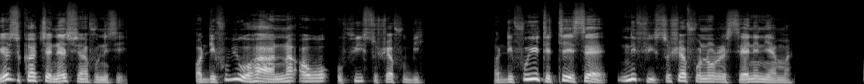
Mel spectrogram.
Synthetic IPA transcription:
je˦s̬u˨kʰa˦t͡ɕʰɾɛ˨nã˨æ˦si˨ã˦fʊ˨nʊ̃˦sɛ̰˨ | ɔ˨dɪ˨fʊ˦bi˦wɔ˨ɦaː˦˨nã˦ʔɔ˦wɔ˦o˨fi˦sʊ˨ɕᶣɛ˦fʊ˨bi˦ | ɔ˨dɪ˨fʊ˦ji˦tʰɪ˨tʰɪ˦˨sɛ˦nɪ̃˦fi˨sʊ˨ɕᶣɛ˦fʊ˦nʊ̃˦ɾɪ˨sɛ˨˦nɪ̃˦nɪ̃˨a˨mã˦˨

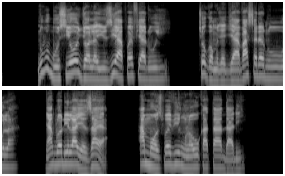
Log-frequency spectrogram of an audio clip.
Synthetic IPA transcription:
nũ˦bu˦bu˨si˨wo˦d͡ʒɔ˨lɛ˨ju˨zi˦a˨ɸɛ˦fi˨a˨ɖu˦ɣi˦ | t͡ʃo˦ɡɔ˨mɛ˨d͡ʒɛ˨d͡ʒɛ˨a˨va˦sɛ˦ɖɛ˦nũ˦wu˦wu˦la˦ | ɲã˨ɡ͡blɔ˦ɖi˦la˦je˨za˦ja̰˨ | a˦mɔ̃˨sɸɛ˦vi˦ŋlɔ̃˨wu˦ka˦t̪ã˦d̪a˨ɖi˦

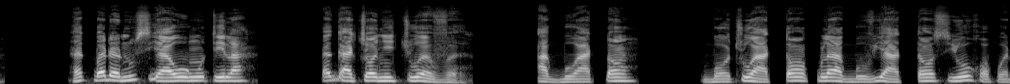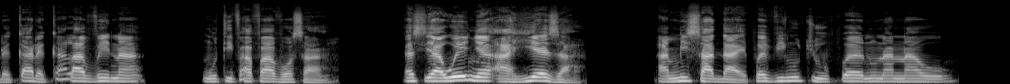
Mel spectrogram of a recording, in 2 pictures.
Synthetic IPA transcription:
hɛ˦k͡pɛ˦ɖɛ˨nũ˦si˨a˨wo˦ŋũ˦t̪i˦la˦ | ɛ˦ɡa˦t͡ʃɔ˦ɲĩ˦t͡ʃu˦ɛ˨vɛ̰˨ | a˨ɡ͡bo˨a˨t̪ɔ̃˦ | ɡ͡bɔ˨t͡ʃu˦a˨t̪ɔ̃˦k͡plɛ˦a˨ɡ͡bo˨vi˦a˨t̪ɔ̃˦si˨wo˦xɔ˨ɸɛ˨ɖɛ˨ka˦ɖɛ˨ka˦la˦ve˦nã˦ | ŋũ˦t̪i˦fa˦fa˦vɔ˨sã̰˨ | e˦si˨a˨wo˦e˦ɲɛ̃˦ʔa˨ɦi˦ɛ˦za̰˨ | a˨mĩ˦sa˨d̪a˨ɛ˨ɸɛ˦vi˦ŋũ˦t͡ʃu˦ɸɛ˦nũ˦nã˦nã˦wo˦

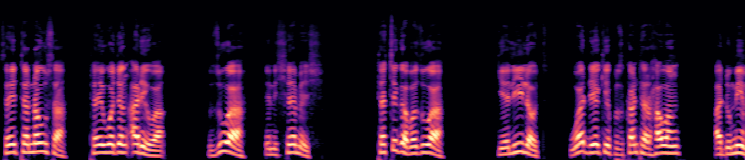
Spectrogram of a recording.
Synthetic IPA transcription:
sa˦jta˦na˦wsa˨ | ta˦ji˦wɐ˦d͡ʒɛ˦ŋʔa˦ɽeː˨waː˦ | zʊ˦waː˨ | ʔɪ˨nʃeː˦mɛ˨ʃ | ta˦t͡ʃi˦ɡɐ˨ba˨zʊ˦waː˨ | ɡʲeː˨liː˦lɔ˨t | wɐ˦dːa˨jɐ˦kʲeː˨ɸʊ˨s̬kɐ˦ntɐ˨rɦa˦wɐ˦ŋ | ʔa˨dʊ˨mɪ˦m

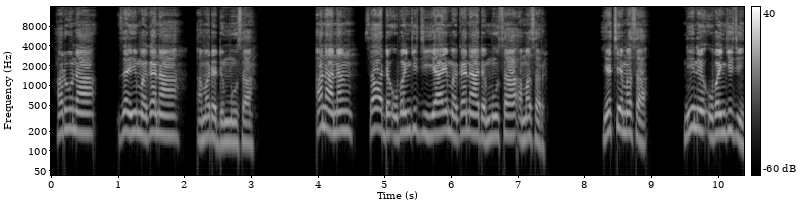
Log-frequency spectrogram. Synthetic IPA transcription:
ha˦ɾuː˦naː˨ | zɐ˦˨jːi˦mɐ˨ɡɐ˦naː˨ | ʔa˨mɐ˦dɐ˨dɪ˦mːuː˦saː˦ | ʔa˦naː˨nɐ˦n | saː˦ʔa˨da˨ʔʊ˨bɐ˦ŋɡʲɪ˦d͡ʒiː˨jaː˦ji˦mɐ˨ɡɐ˦naː˨da˨muː˦saː˦ʔa˨mɐ˦s̬ɐ˨r | jaː˦t͡ʃeː˦˨mɐ˦sa˨ | niː˦neː˨ʔʊ˨bɐ˦ŋɡʲɪ˦d͡ʒiː˨

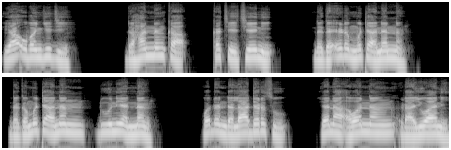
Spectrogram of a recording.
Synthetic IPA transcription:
jaː˦ʔʊ˨bɐ˦ŋɡʲɪ˦d͡ʒiː˨ | da˨ɦa˦nːʊ˦ŋka˨ | kɐ˦t͡ʃeː˨t͡ʃeː˦niː˨ | dɐ˨ɡa˨ʔɪ˦ɽɪ˨mːʊ˦taː˨nɛ˦nːɐ˨ŋ | dɐ˨ɡa˨mʊ˦taː˨nɛ˦nduː˦nɪ˦jɐ˨nːɐ˦˨ŋ | wɐ˦ɗɐ˨nda˨laː˦dɐ˦rsu˨ | jɐ˦naː˨ʔa˨wɐ˦nːɐ˨ŋɽaː˨jʊ˦waː˦neː˨

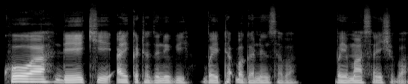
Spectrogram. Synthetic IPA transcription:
kʷʰoː˦waː˦da˨jɐ˦kʲʰeː˨ʔa˦jkɐ˨ta˨zʊ˦nɪ˦biː˨ba˨jtɐ˦ɓa˨ɡɐ˨nɪ˦nsa˨ba˦˨ʔ | ba˨jmaː˦sɐ˦nʃi˨ba˦˨ʔ

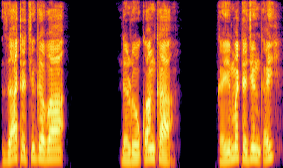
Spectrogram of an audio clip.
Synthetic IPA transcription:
zaː˦ta˨t͡ʃi˦ɡɐ˨ba˦ | da˨ɽoː˨kʷʼɐ˦ŋka˨ | ka˨ji˦mɐ˦ta˨d͡ʒɪ˦ŋkʼa˦j

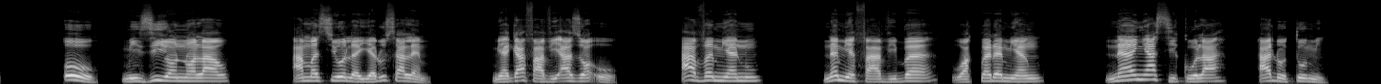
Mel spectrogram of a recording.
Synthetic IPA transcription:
o˦˨ | mĩ˨zi˦jɔ̃˨nɔ̃˨la˦wo˦ | a̰˨mɛ̃˨si˨wo˦lɛ˨je˨ɾu˦sa˦lḛ˨m | mĩ˨a˨ɡa˦fa˨vi˨a˨zɔ̃˦ʔo̰˨ | a˦vɛ˦mĩ˦a˨nũ˦ | nɛ̃˦mĩ˨a˨fa˨vi˨bɛ˦wʔo˨a˨k͡pɛ˦ɖɛ˦mĩ˨a˨ŋũ˦ | nɛ̃˦ɛ˦ɲã˦si˨ko˨la˦ | a˦ɖo˨t̪o˦mḭ̃˨

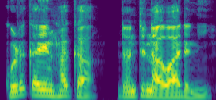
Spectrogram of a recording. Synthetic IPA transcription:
kʷʊ˨ɽɪ˦kʼa˨jɪ˦ŋɦa˦ka˨ | dɔ˦ntʊ˦naː˨waː˦da˨niː˦

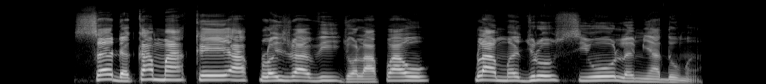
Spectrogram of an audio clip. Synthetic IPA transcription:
sɛ˦ɖɛ˨ka˦mã˦ke˦a˦˨k͡plɔ˨i˦s̬ɾa˦e˨lvi˦d͡ʒɔ˨la˨ɸɛ˦a˦wo˦ | k͡pla˦mɛ̃˨d͡ʒɾo˦si˨wo˦lɛ˨mĩ˨a˨d̪o̰˨mɛ̰̃˨

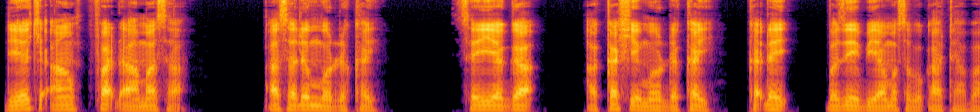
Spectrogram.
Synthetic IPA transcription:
da˨jɐ˦kʲe˨ʔa˦mɸɐ˦ɗa˨mɐ˦sa̰˨ | ʔa˦sɐ˦lɪ˦mːʊ˨rdʊ˨ka˦j | sa˦jːa˦ɡa˦ | ʔa˨kɐ˦ʃe˨mʊ˨rdʊ˨ka˦˨j | kɐ˦ɗa˦j | baː˨ze˦˨bɪ˦ja˦mɐ˦sa˨bʊ˨kʼaː˦taː˨ba˦ʔ

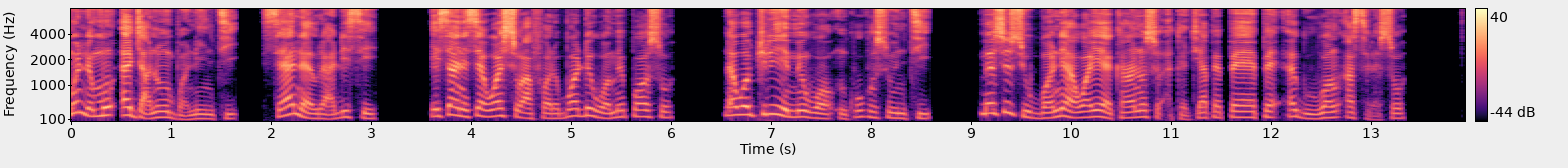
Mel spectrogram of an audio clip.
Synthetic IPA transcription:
mʊ̃˦nɪ̃˨mʊ̃˦ʔæ˦d͡ʑa˨nʊ̃˦bɔ̰˨nɪ̃˦n̩˦tʰi˦ | sɛː˨˦nã˨æ˨wu˨ɾa˨dɪ˦se˨ | e˦sã˦nɪ̃˨sɛ˦wɔ˦ɕɪ˨wa˨fɔ˨ɾɪ˨bɔ˦dɪ˦wɔ˨mɪ̃˦pʰɔ˦sʊ˦ | nã˨wɔ˦t͡ɕᶣi˦ɾi˦˨mɪ̃˦wɔ˨ŋ̩˨kʷʰʊ˦kʊ˦sʊ˦n̩˦tʰi˦ | m˦e˦su˦su˨bɔ̃˨nɪ̃˦a˨wɔ˦jɛ˦˨kʰãː˦nʊ̃˦sʊ˨ʔæ˨kʰæ˨tʰɥa˦pɛ˦pɛː˦pɛ˦ʔæ˦ɡu˨wɔ̃˦na˨sɪ˨ɾɛ̰˨sʊ˦

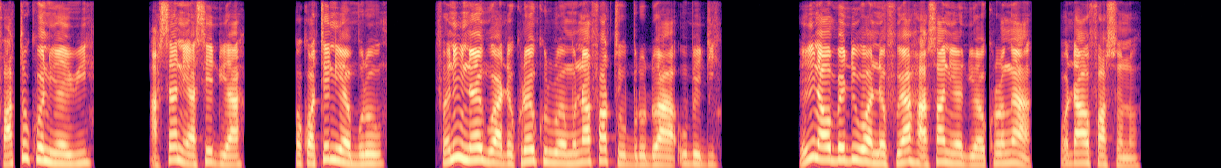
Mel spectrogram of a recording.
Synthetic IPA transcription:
fa˨tʊ˦kʰʊ˦nɪ̃˨æ˨ɥi˦ | a̰˨sɛ˦nɪ̃˨a˨se˦dɥa˨ | kʰɔ˨kʰɔ˨tʰɪ˦nɪ̃˨æ˨bu˨ɾo˦ | fæ̃˨nĩ˦ɲĩ˦˨nã˦ɡu˨a˨dɪ˨kʰʊ˦ɾæ˦kʰu˨ɾu˨æ˨mũ˦nã˦fa˦tʰʊ˨bu˨ɾo˨dʊ˨a˨ʔo̰˦be˦di˦ | e˨˦ji˦nã˨wo˦bɛ˦di˦wɔ˨nɛ̃˨fu˨a˦ɦa˨sã˦nɪ̃˨æ˨dɥa˨kʰʊ˦ɾʊ̃˦ŋã˨ | ɔ̰˦da˦wɔ˦fa˨sʊ˨nʊ̃˦

